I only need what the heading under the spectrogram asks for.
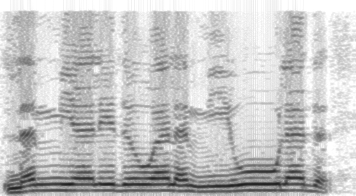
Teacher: ما قلتش يلدي لان انا كده كسرت الدال. هي القلقله ممله للفتح على الاطلاق.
